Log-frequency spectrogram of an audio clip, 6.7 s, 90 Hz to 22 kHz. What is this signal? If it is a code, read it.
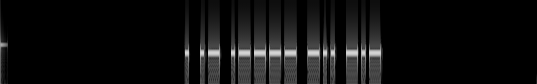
Morse code, heard as a keyed tone, about 25 wpm, 700 Hz. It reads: EA1DK
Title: DXCC-100 Call Signs - 5 Characters - 25wpm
